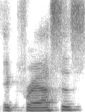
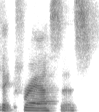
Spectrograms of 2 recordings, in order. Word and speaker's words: ekphrasis: I looked up how to pronounce ekphrasis today. 4 different ways it came up. Different. Okay, so I'm going with ekphrasis or ekphrasis.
